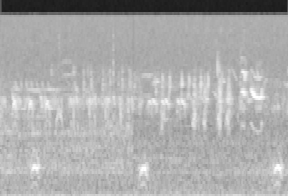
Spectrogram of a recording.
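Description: Birds singing outdoors: many small birds chirping, with a lower call repeated three times about two seconds apart, over a steady low rumble.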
